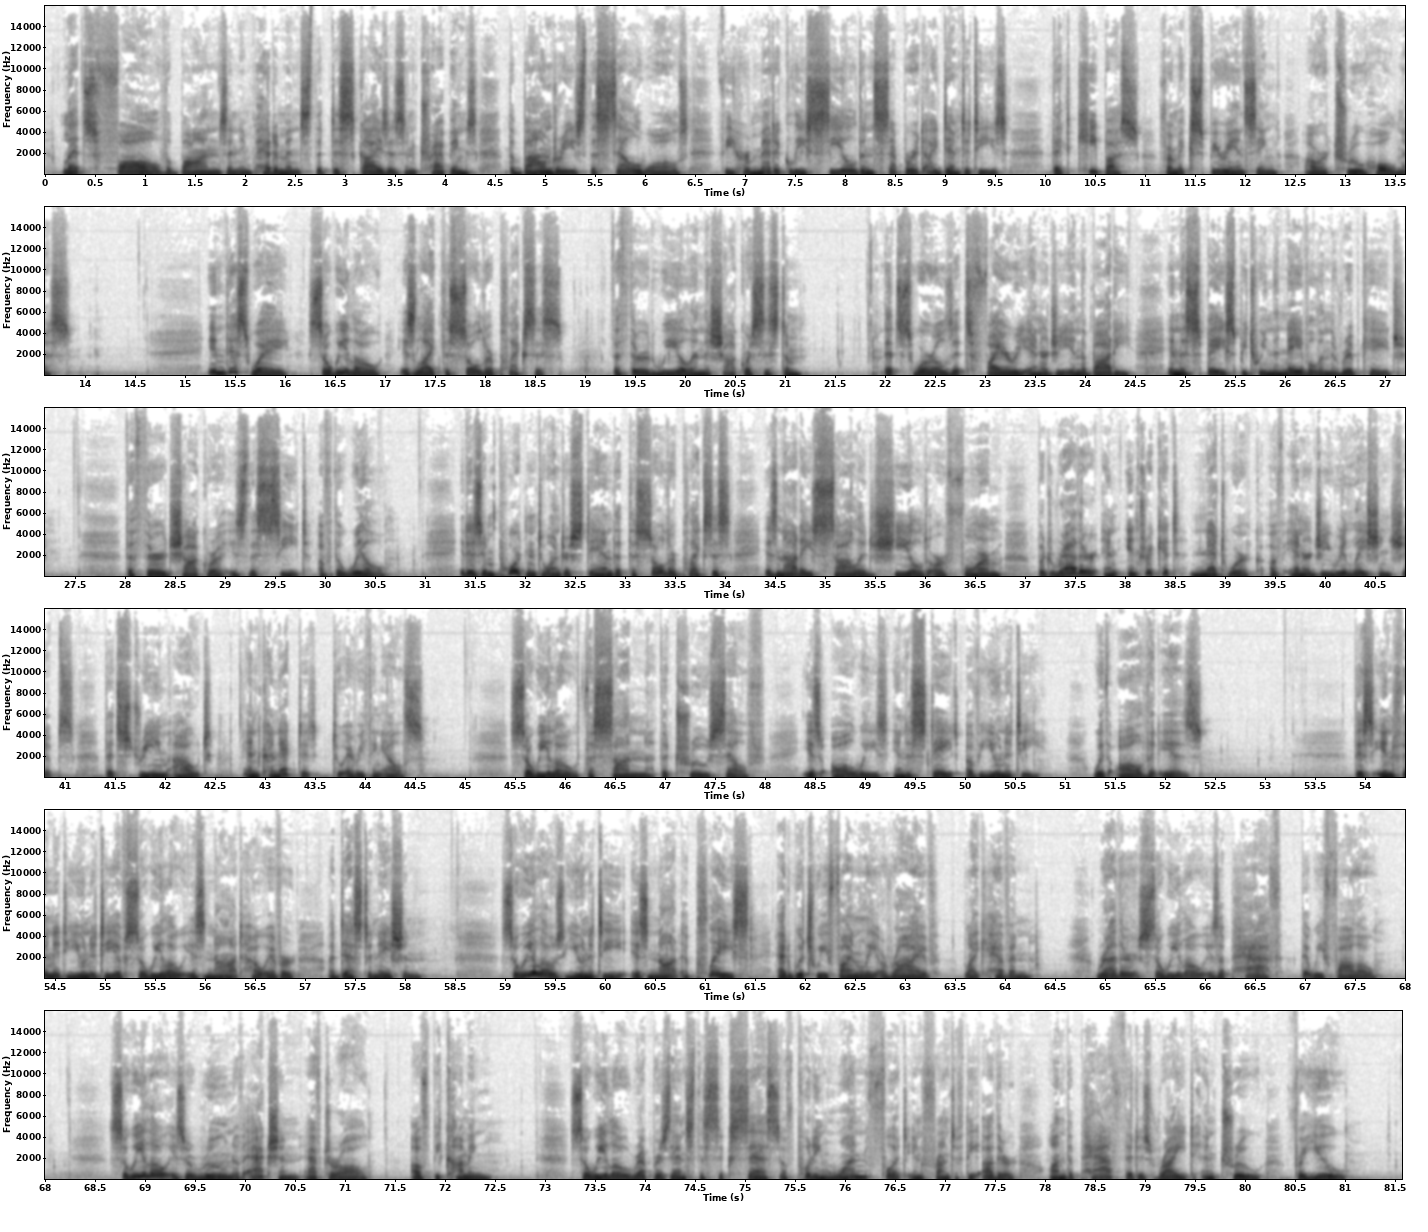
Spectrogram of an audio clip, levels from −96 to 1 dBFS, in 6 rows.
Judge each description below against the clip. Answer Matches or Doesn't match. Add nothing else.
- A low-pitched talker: Doesn't match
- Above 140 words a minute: Doesn't match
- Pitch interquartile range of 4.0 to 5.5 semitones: Doesn't match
